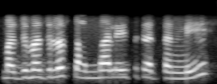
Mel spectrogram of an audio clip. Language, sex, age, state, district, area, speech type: Telugu, female, 30-45, Andhra Pradesh, Kakinada, rural, conversation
